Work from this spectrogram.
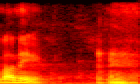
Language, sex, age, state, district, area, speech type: Telugu, male, 18-30, Telangana, Nalgonda, rural, spontaneous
